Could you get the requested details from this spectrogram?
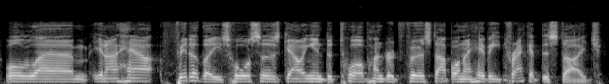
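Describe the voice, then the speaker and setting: A man's voice: mid-range voice, steady tone, measured pace, fairly bright tone, no room sound. Male podcast host, dry muffled sound. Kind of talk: conversational horse racing podcast hosting. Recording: dry, slightly muffled lo-fi audio.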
